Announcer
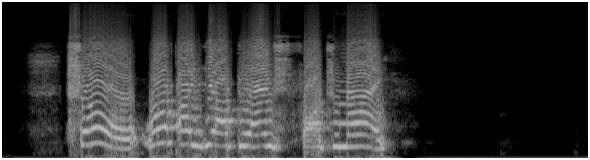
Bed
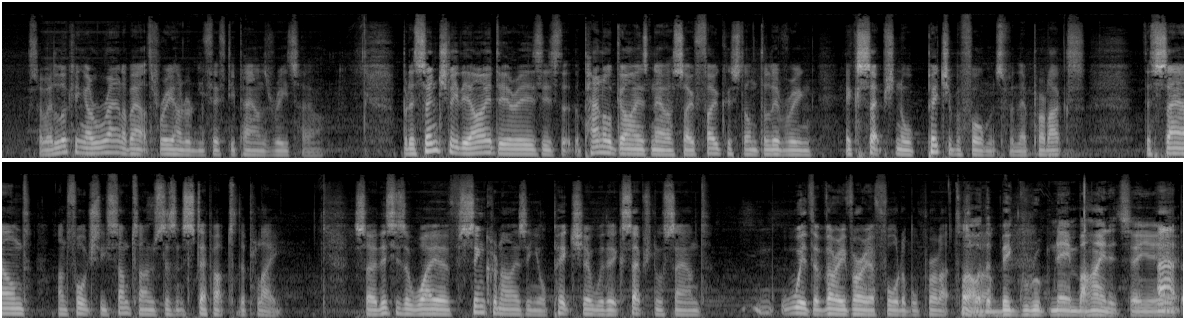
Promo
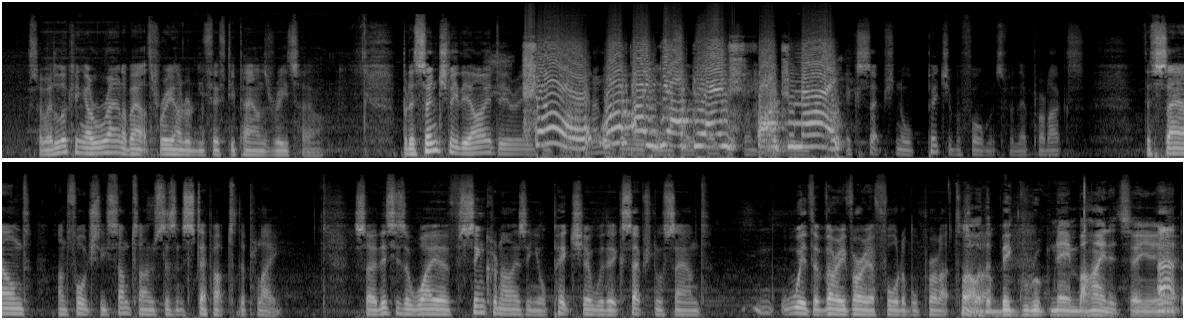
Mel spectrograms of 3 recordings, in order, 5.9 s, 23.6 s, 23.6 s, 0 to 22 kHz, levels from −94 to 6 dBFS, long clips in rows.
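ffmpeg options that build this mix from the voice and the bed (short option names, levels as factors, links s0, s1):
-filter_complex "[0:a]adelay=4550,volume=0.596[s0];[1:a]volume=4.22,afade=t=out:st=4.23:d=0.97:silence=0.149624,afade=t=in:st=10.86:d=0.68:silence=0.199526[s1];[s0][s1]amix=inputs=2:normalize=0"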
